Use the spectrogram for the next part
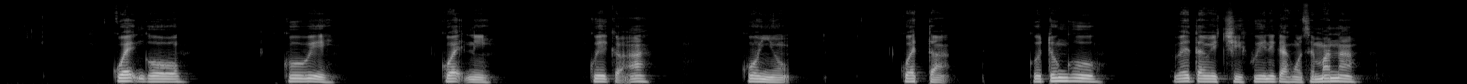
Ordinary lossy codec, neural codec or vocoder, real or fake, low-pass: none; vocoder, 48 kHz, 128 mel bands, Vocos; fake; 19.8 kHz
